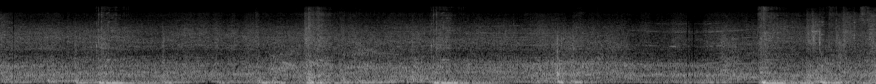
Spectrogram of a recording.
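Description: A ball is struck with loud thumps.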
